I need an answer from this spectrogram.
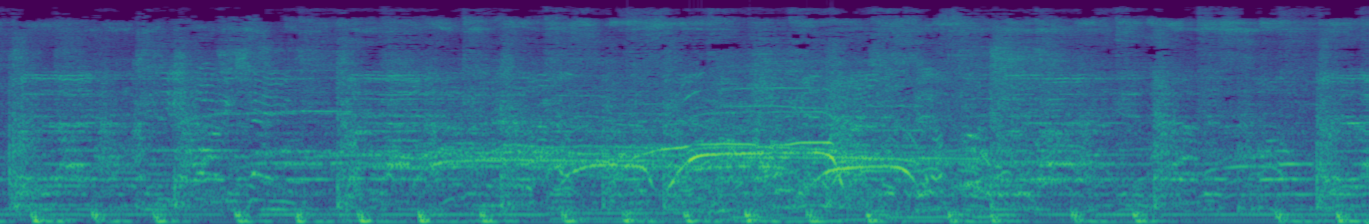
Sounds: music, singing, outside, urban or man-made

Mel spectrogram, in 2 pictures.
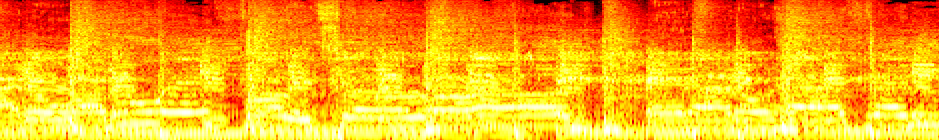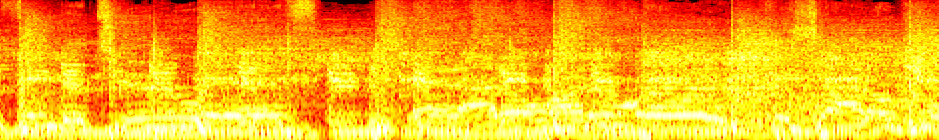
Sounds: music, grunge

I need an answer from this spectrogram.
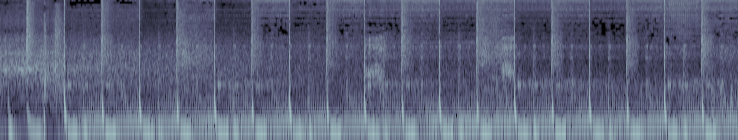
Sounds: techno, music, electronic music

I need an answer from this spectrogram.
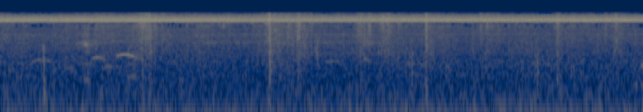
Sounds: animal

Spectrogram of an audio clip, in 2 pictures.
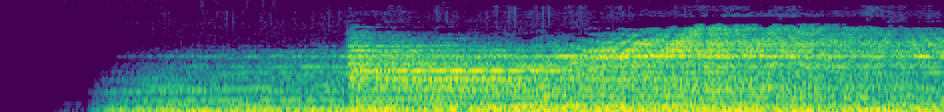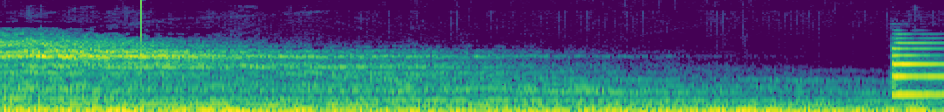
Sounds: music, soundtrack music

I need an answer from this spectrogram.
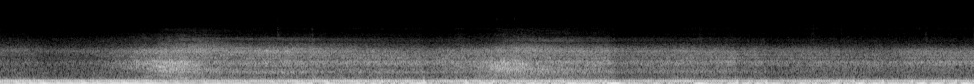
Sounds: car passing by

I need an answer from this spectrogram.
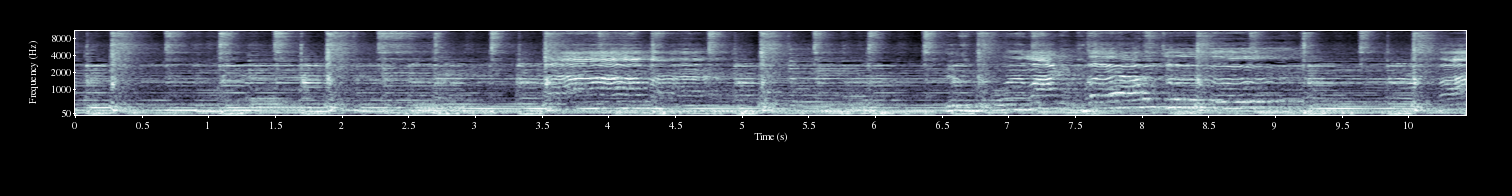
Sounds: music

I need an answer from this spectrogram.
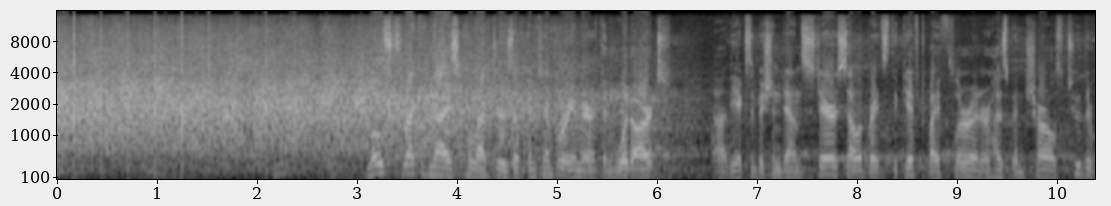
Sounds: speech

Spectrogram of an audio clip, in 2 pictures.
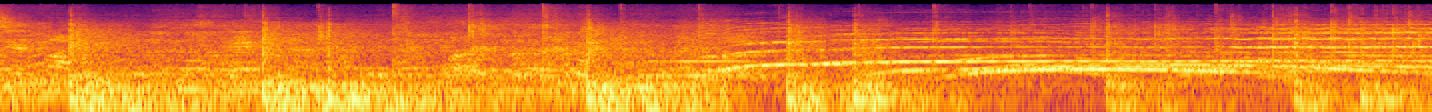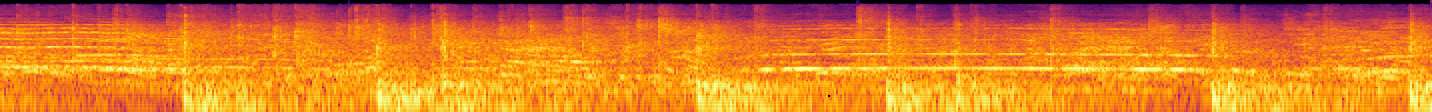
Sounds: speech, music

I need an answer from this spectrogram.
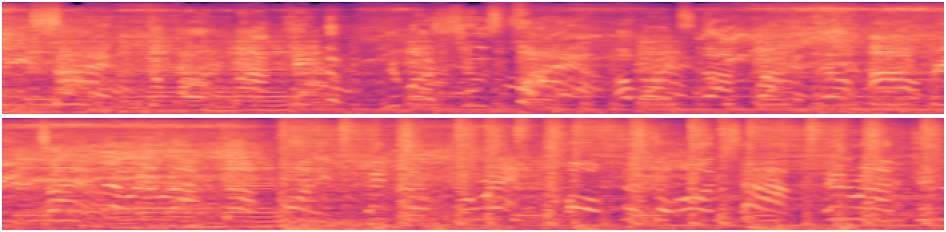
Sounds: music

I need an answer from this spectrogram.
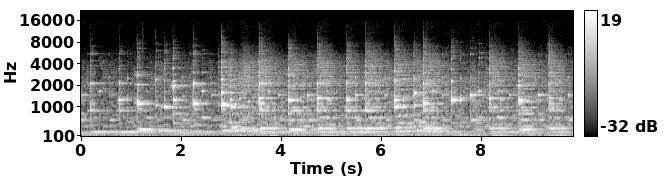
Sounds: mallet percussion, percussion, glockenspiel

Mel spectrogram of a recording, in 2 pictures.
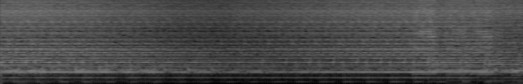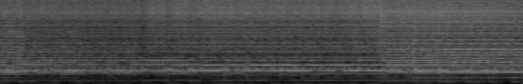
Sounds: music

